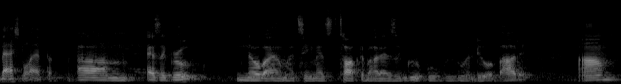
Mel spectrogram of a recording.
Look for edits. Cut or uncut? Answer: uncut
